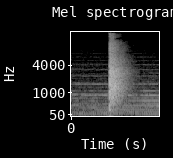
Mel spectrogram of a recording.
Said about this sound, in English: I give him a violent slap before I even realize it. He doesn't flinch.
